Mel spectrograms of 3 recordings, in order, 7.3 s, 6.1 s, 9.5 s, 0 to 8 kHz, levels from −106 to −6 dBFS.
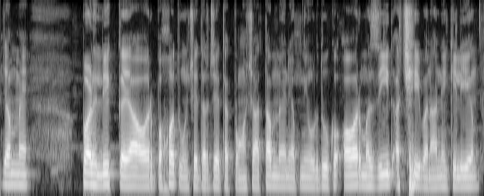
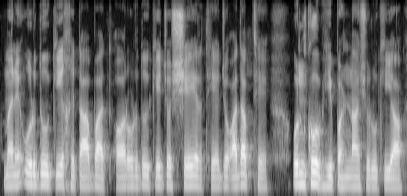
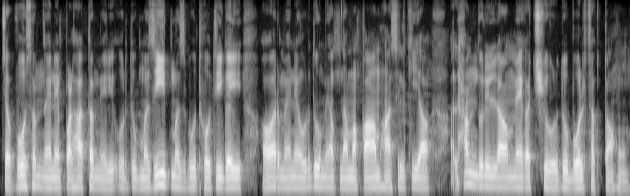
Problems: none marked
